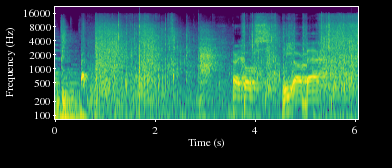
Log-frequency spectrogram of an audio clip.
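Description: A paper fast-food bag rustling and crinkling as it is handled and opened, followed near the end by a couple of short voice sounds.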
